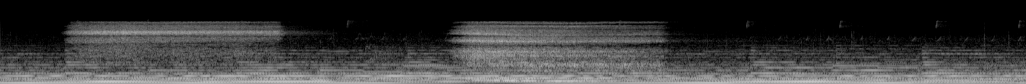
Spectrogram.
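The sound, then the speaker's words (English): Slow, deep breathing during a meditation: two long, airy breaths rise and fade over a steady, sustained droning tone that continues beneath them. “Continuing to breathe these deep breaths.”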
